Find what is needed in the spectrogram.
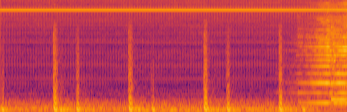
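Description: Heartbeat sound effect: pairs of low thumps about once a second over a low drone. Bowed strings come in just before the end.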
